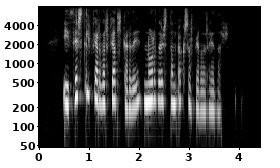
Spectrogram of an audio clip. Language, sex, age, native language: Icelandic, female, 20-29, Icelandic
